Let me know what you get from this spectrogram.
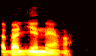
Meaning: third-person plural past historic of abaliéner
- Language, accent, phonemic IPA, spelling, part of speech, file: French, France, /a.ba.lje.nɛʁ/, abaliénèrent, verb, LL-Q150 (fra)-abaliénèrent.wav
